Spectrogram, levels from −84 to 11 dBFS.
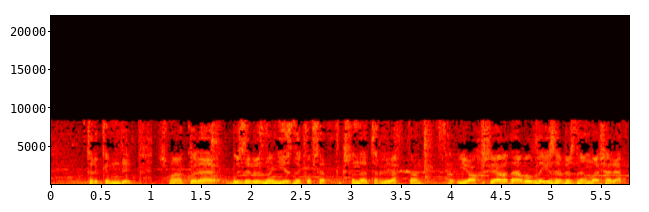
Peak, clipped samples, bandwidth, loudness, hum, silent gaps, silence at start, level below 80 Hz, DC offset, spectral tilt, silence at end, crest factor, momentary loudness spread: -8 dBFS; under 0.1%; 8.8 kHz; -22 LUFS; none; none; 0 s; -40 dBFS; under 0.1%; -5 dB/octave; 0 s; 14 dB; 6 LU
